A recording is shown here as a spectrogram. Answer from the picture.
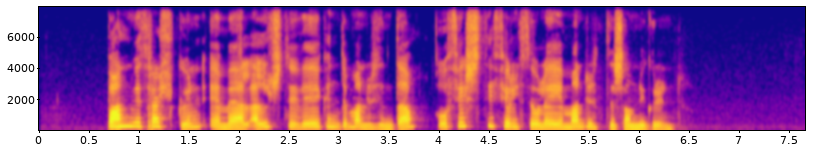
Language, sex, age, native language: Icelandic, female, 18-19, Icelandic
